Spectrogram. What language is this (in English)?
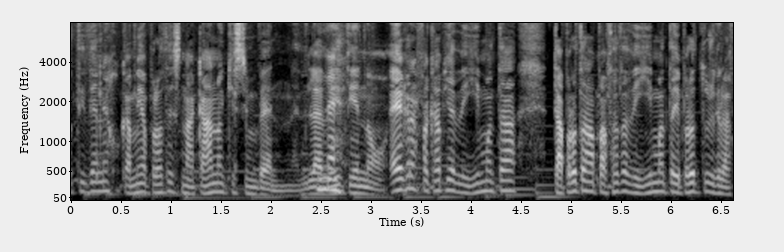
Greek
